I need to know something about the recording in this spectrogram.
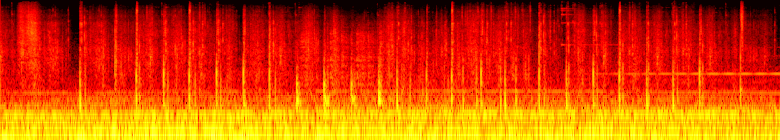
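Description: Footsteps tap on a stone floor at a steady walking pace.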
